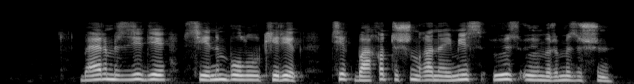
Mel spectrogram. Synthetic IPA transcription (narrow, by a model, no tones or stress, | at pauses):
bæɾɪmɪzd̪e̞d̪e̞se̞nɪmbo̞lˠuəkʲʰe̞ɾe̞k | t̪ʰe̞k̚bɑqət̪ʏʃɪɴʁɑnɑe̞me̞swɵzwɵmɪɾɪmɪzʏʃɪn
